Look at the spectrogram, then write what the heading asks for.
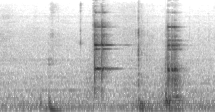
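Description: Two bright glass clinks ring out about a second apart, each with a short shimmering tone, between soft low knocks as glassware is shifted.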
